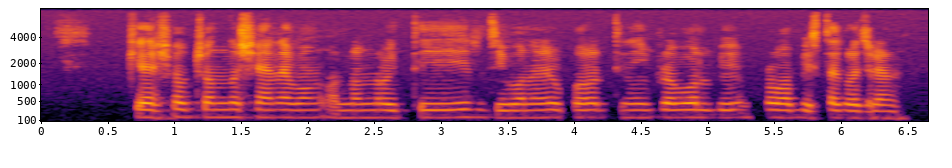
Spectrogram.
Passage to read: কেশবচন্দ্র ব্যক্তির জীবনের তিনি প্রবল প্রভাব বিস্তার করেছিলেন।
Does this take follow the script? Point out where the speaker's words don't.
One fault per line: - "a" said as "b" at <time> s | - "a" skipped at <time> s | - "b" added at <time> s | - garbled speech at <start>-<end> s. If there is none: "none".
- "সেন এবং অন্যান্য" added at 1.6 s
- "উপর" added at 3.9 s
